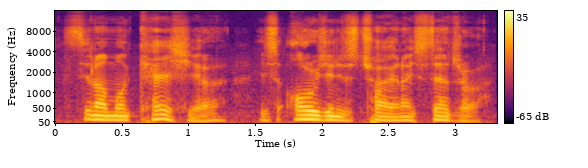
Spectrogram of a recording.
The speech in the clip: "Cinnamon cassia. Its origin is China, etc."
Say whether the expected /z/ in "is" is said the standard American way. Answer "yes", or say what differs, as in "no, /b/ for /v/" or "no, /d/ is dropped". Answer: no, /s/ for /z/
